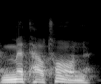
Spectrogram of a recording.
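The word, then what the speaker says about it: μετ' αὐτόν: The Greek would end up dropping, would not pronounce that A at the end. They would just, you would have metauton, kind of slurring this together in a way.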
